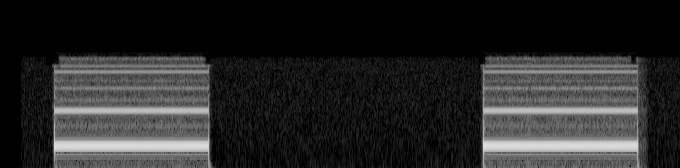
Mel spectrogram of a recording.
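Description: Telephone call tone while phoning someone: two long, steady buzzing tones, each about one and a half seconds, separated by a few seconds of silence, with no talking.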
